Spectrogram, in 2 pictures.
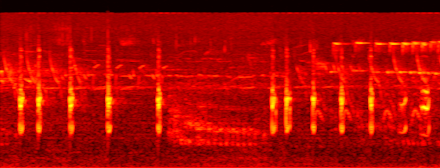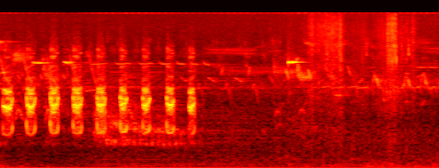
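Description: Wild turkey calling: a few single sharp notes, then a steady run of about sixteen yelps, some three a second, that stops about eight seconds in.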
